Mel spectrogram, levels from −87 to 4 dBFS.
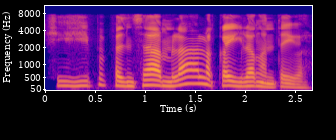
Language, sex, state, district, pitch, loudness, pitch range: Wancho, female, Arunachal Pradesh, Longding, 180 Hz, -19 LUFS, 165-200 Hz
